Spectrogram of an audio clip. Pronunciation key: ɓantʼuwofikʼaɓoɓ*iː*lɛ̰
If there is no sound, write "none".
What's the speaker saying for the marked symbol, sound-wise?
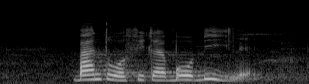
iː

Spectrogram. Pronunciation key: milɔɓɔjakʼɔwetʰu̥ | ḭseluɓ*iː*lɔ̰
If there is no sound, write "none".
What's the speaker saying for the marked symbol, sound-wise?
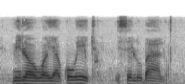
aː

